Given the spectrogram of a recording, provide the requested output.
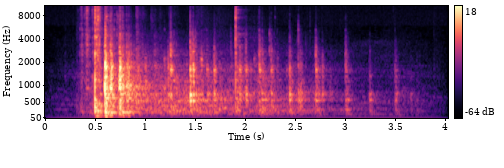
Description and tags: soccer table balls
This file was recorded in campus poblenou of Pompeu Fabra University specifically in the soccer table of the caffetery. The sound was recorded after pressing the balls button.
balls, campus-upf, soccer, table, UPF-CS13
